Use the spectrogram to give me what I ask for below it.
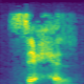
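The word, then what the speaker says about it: سحر: So, sihr. Sihr. Okay, so the ra is silent. Before it is silent, before it is a kasra, therefore the ra will be light. Okay?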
